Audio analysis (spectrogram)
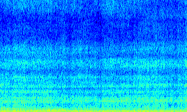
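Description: A Ducati Streetfighter runs on the road with a loud, steady engine drone and heavy wind rumble, and its pitch shifts slightly partway through as the rider moves along, with no talking.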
